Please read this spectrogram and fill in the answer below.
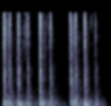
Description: technology computer keyboard small bluetooth typing short key presses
